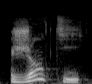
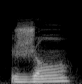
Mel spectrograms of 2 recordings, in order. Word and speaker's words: Gentil: Gentil. So it's a strange one because here this final L is not pronounced. Okay? Gentil.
